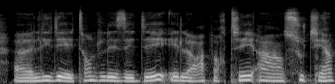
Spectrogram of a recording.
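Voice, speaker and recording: A woman's fairly low voice with fairly even intonation and a slight English accent. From England. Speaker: business owner. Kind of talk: TV interview.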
